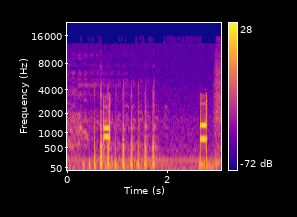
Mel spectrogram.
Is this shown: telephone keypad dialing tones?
yes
